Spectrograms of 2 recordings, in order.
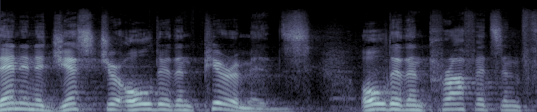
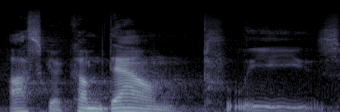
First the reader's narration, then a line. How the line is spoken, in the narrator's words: Rabbi Binder groaned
